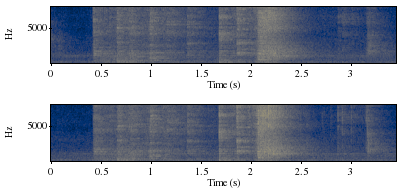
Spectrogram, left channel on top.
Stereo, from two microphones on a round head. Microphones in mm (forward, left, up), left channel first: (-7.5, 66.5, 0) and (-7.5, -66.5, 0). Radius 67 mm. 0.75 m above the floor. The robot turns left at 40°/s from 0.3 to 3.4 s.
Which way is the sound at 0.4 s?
25° left (ahead or behind).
